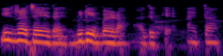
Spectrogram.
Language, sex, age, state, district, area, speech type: Kannada, female, 30-45, Karnataka, Chikkamagaluru, rural, spontaneous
